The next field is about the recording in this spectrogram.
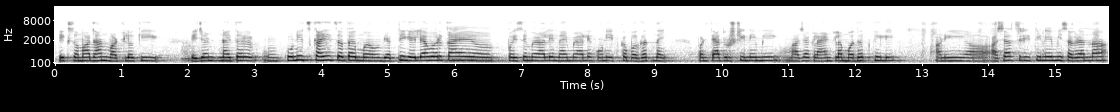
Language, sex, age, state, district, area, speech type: Marathi, female, 60+, Maharashtra, Pune, urban, spontaneous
